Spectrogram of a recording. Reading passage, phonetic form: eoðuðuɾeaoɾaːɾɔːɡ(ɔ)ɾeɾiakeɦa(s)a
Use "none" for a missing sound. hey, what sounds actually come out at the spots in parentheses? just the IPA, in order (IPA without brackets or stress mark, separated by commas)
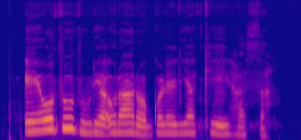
ɔ, s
